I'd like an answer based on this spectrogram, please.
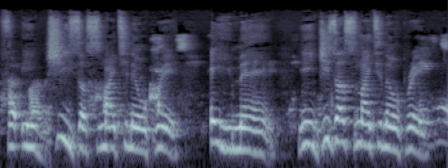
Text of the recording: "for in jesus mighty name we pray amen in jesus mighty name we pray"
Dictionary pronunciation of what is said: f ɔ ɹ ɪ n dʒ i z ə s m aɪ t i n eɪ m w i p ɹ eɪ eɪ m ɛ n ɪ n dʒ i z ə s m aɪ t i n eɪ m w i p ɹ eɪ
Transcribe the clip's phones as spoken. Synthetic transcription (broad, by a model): f ɔ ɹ ɪ n dʒ i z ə s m aɪ t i n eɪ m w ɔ p ɹ eɪ eɪ m ɛ n ɪ n dʒ i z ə s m aɪ t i n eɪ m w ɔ p ɹ eɪ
